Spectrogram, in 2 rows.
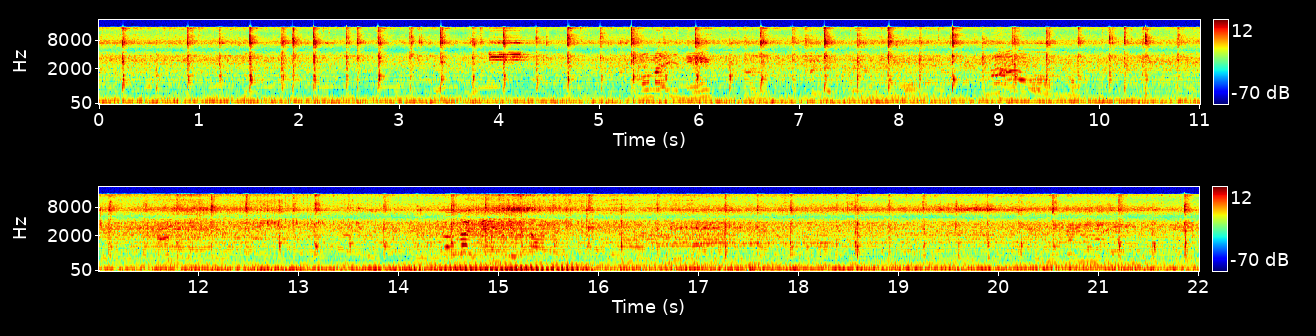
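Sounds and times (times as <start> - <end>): horse hooves clip-clopping on road: 0.0 - 22.0
street noise: 0.0 - 22.0.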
